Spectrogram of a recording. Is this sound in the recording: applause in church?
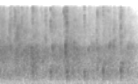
yes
